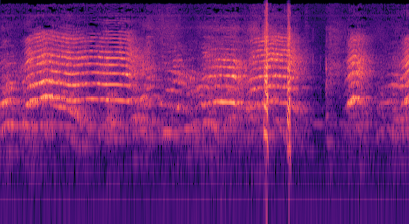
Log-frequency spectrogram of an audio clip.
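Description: Several voices, a child's high voice among them, calling out drawn-out directions to a blindfolded person being guided on foot. Two sharp clicks come close together just under three seconds in.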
